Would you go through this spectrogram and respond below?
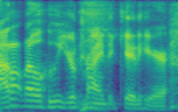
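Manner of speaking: ordinary talk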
